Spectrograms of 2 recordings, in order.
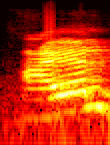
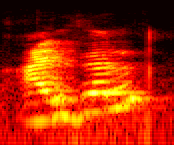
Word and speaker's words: aisle: उसके उसी तरह AISLE, इसे आयल बोलेंगे, आइजल नहीं बोलेंगे, इसे आयल बोलेंगे। एस यहाँ पर साइलेंट है, आयल मतलब गलियारा।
